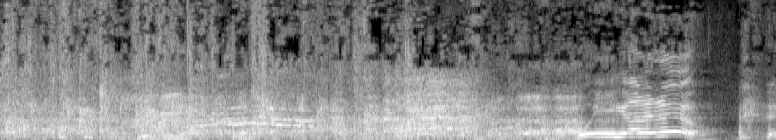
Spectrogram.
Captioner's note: chuckles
